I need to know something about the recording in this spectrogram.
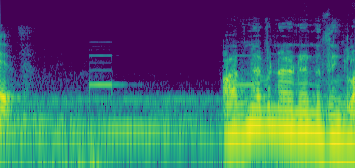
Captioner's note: monitor beeping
